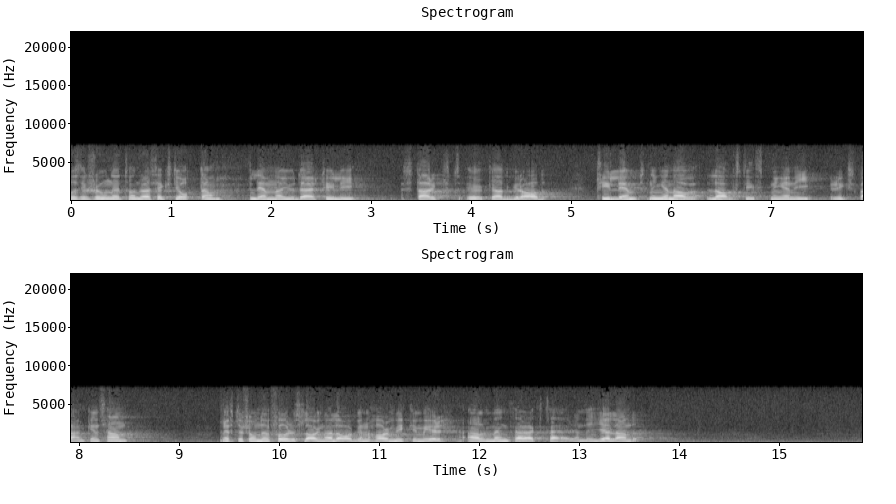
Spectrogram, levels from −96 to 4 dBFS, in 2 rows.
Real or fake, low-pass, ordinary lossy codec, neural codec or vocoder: real; 7.2 kHz; none; none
